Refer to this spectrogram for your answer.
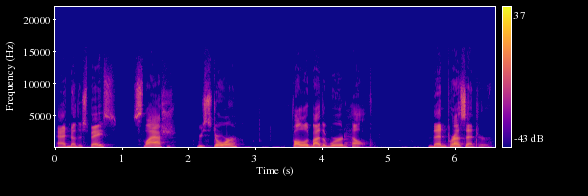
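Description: A man of middle pitch narrates a computer repair tutorial as a scripted voice-over. He walks through each step in a steady, instructional way, spelling out commands letter by letter. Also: slow. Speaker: tech tutorial host. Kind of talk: scripted screen-recording voice-over.

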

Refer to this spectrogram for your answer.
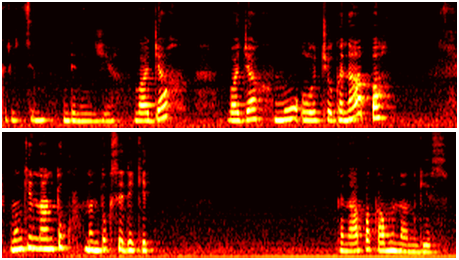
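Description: A woman's voice: on the high side, mellow. A woman from Belarus, chatting casually on a phone livestream and answering comments. She is tired and sleepy, and halts often to search for words. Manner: halting, searching for words, many pauses with "eh".

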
